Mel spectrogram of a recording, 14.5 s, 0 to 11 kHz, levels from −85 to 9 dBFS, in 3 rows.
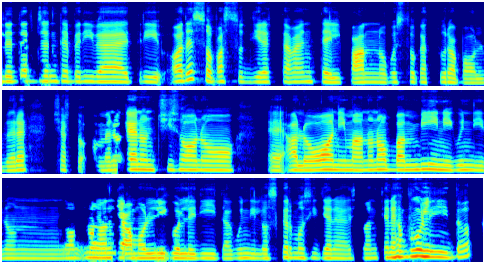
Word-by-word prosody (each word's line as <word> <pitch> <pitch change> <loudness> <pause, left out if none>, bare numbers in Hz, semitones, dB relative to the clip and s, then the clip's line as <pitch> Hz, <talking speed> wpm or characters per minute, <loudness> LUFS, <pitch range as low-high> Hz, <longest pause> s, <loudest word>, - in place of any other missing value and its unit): detergente 200 0 -4
per 195 - -6
i 200 - -5
vetri. 185 -1 0
O - - -7
adesso 260 +1 +1
passo 195 0 -6
direttamente 180 0 -4
il 165 -1 -3
panno, 170 0 0
questo 175 +1 -10
cattura 170 -1 -5
polvere. 155 +4 -3 0.2
Certo, 175 -1 -11
a 170 -1 -17
meno 170 +2 -3
che 200 0 +6
non 190 -2 +1
ci 185 0 -8
sono, 180 -2 +1 0.3
ehm, 160 -1 -4
aloni, 180 +2 +4
ma 175 -1 +3
non 180 +2 -1
ho 195 0 +3
bambini, 185 0 +1
quindi 180 -1 -3
non 165 -1 -8
no 170 +1 -3
non 190 -1 +2
andiamo 180 -1 +3
lì 180 0 +2
con 175 0 +1
le 170 -1 +1
dita, 165 -1 -6
quindi 175 +1 -5
lo 170 0 -5
schermo 185 +2 -4
si 180 0 -8
tiene 170 -1 -3
si 165 - -15
mantiene 195 +5 +2
pulito. 220 -2 +6
180 Hz, 180 wpm, -22 LUFS, 170-190 Hz, 0.3 s, che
